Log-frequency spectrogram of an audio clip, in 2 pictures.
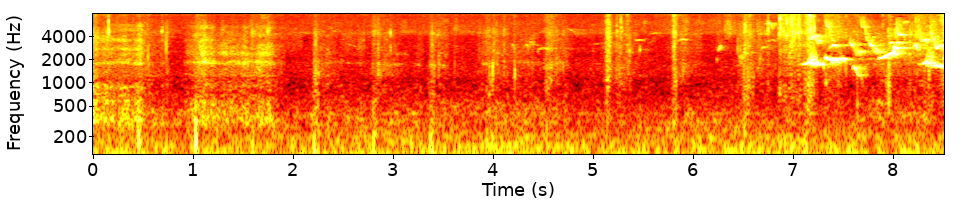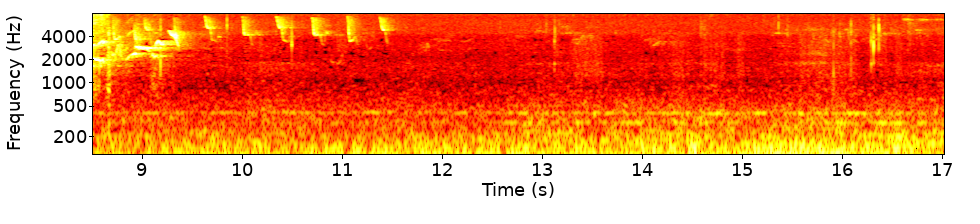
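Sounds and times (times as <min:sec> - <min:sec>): songbird singing: 0:00.0 - 0:17.0
low rumble: 0:09.5 - 0:17.0.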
